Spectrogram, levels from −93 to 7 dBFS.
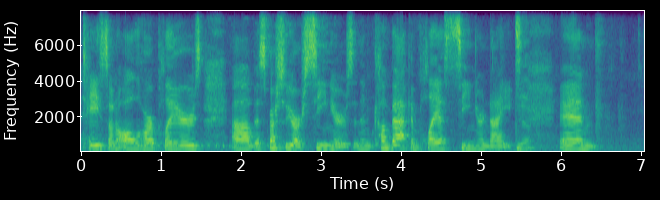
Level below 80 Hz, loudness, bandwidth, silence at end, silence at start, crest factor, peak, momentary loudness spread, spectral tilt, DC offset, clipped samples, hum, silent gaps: -60 dBFS; -15 LUFS; 8 kHz; 0.25 s; 0 s; 16 dB; 0 dBFS; 7 LU; -2.5 dB/octave; under 0.1%; under 0.1%; none; none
